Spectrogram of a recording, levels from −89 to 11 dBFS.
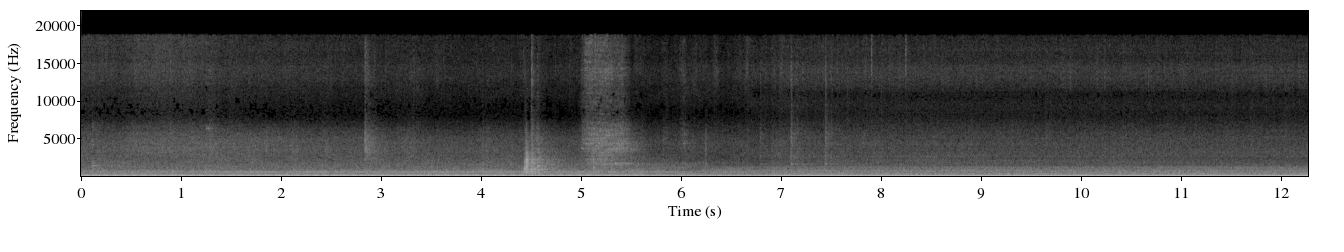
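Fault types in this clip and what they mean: doubled audio track: from 6.9 s, an equally loud copy trails about 300 ms behind, likely from a second capture path; waveform and spectrogram show every onset twice, with no decay.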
